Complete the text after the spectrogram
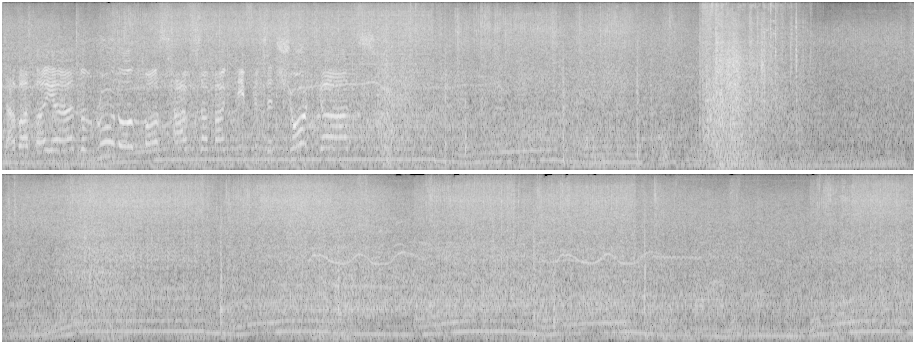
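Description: Tyres skid and scrape on loose dirt.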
